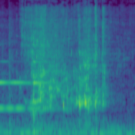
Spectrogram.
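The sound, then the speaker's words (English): Hot water used to preheat a matcha tea bowl is poured out of the bowl in a short splashing stream lasting about a second, with a few bright drips and gurgles as it empties; a faint high tone rings briefly at the start, and no one speaks. “And the best way to do this is to kind of preheat the bowl as well, so it kind of retains that heat longer. So I'm gonna go ahead and pour this out.”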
